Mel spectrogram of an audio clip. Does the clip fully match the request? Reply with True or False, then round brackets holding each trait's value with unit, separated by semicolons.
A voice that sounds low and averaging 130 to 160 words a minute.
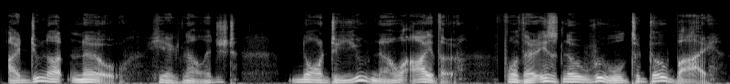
True (105 Hz; 155 wpm)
